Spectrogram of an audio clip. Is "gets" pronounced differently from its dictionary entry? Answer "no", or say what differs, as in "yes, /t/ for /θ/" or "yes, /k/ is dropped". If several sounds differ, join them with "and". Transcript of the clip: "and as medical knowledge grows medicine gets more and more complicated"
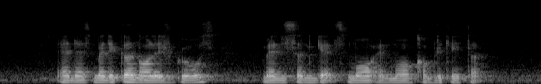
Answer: no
